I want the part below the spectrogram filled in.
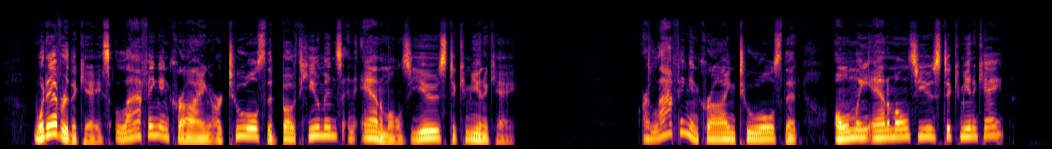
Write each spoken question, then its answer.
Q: Are laughing and crying tools that only animals use to communicate?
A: No, laughing and crying are not tools that only animals use to communicate.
